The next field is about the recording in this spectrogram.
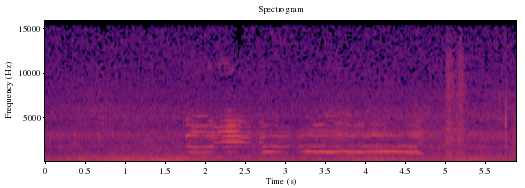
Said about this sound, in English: And you should also hear the waves, which will sound very much probably like white noise. It's a very steady wave sound,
